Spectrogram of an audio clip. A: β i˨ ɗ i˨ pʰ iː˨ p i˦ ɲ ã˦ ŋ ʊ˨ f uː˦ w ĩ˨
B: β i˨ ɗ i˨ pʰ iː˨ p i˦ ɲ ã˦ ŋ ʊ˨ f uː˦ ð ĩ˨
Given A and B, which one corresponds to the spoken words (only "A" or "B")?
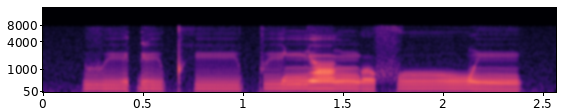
A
